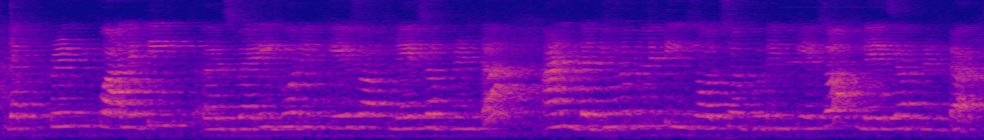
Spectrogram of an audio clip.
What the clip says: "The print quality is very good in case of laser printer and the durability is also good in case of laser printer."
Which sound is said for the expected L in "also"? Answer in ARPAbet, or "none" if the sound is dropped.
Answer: L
